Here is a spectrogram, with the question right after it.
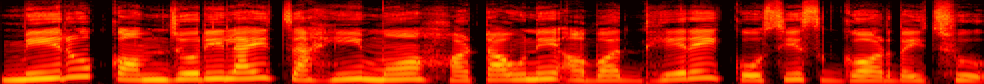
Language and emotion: Nepali, neutral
